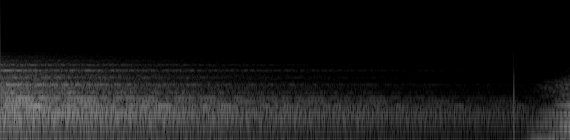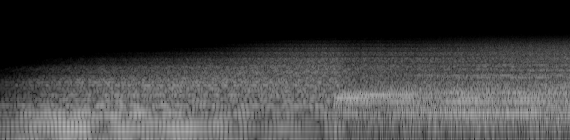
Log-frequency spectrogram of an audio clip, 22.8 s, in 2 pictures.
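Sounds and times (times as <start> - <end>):
ambience: 10.6 - 22.7.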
